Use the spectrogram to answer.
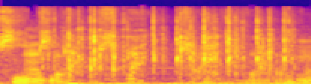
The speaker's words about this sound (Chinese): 当然我今天用的是个红轴的键盘，敲起来不响啊。 我这个红轴怎么就这么响呢？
